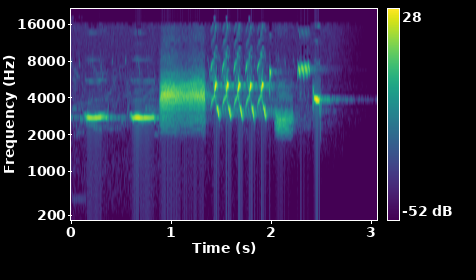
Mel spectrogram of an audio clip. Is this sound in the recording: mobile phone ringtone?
no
